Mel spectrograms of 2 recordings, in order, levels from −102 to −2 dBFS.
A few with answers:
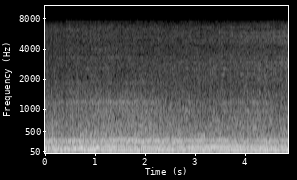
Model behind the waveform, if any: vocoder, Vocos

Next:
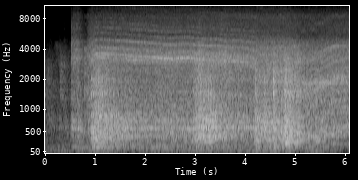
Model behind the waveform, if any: none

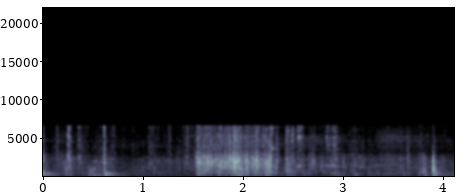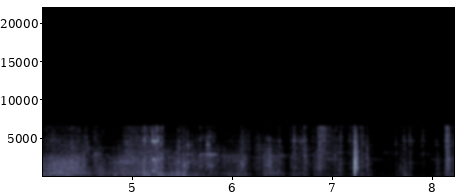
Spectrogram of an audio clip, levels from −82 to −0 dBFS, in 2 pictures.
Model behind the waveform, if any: vocoder, WaveNeXt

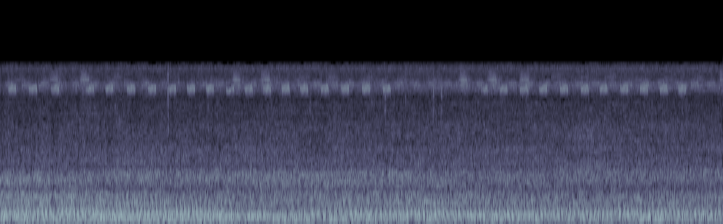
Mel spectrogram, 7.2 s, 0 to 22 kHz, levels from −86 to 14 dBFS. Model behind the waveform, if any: none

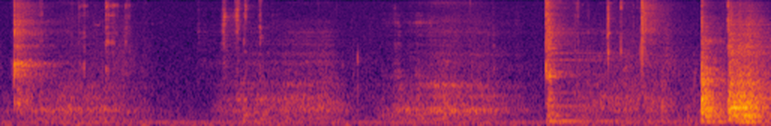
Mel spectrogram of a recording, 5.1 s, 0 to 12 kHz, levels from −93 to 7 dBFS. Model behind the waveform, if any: none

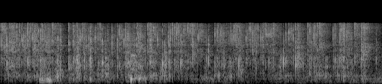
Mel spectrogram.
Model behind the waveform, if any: none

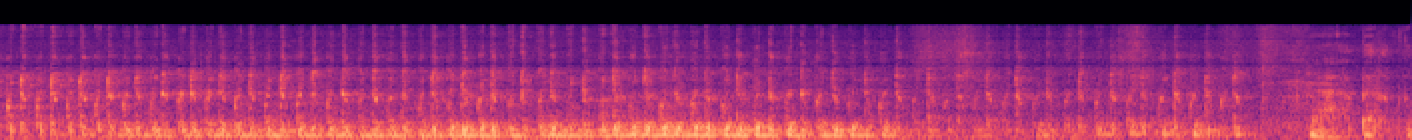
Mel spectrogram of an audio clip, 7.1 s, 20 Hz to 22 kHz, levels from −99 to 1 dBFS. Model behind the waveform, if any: none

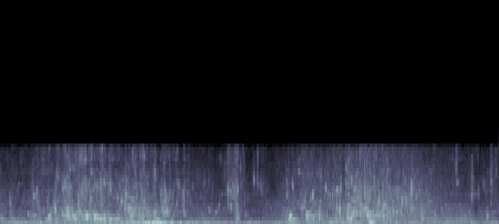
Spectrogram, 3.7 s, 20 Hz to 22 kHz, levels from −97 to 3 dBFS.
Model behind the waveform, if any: vocoder, BigVGAN v2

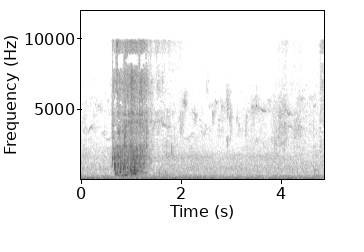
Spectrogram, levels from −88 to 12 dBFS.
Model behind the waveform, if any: none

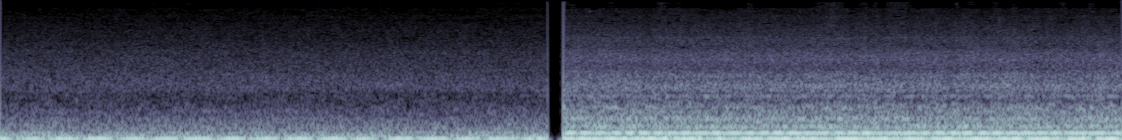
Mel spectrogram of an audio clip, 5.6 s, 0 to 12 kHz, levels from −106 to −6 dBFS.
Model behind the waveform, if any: none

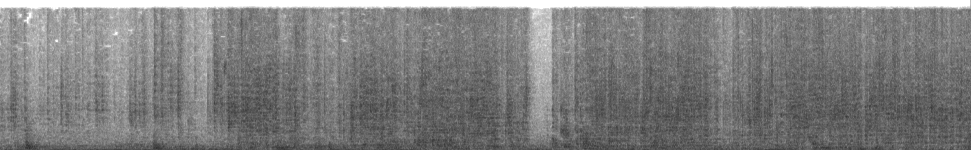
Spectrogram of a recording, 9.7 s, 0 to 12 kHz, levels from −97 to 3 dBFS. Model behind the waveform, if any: vocoder, Vocos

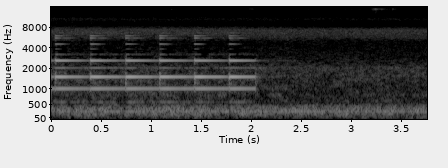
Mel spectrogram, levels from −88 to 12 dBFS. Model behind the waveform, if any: none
